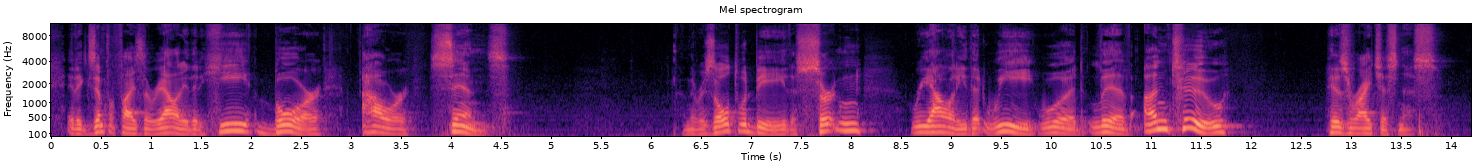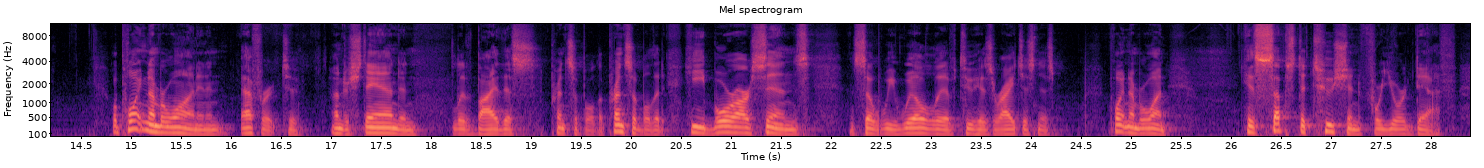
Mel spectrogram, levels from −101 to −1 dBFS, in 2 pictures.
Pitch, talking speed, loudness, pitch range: 100 Hz, 130 wpm, -31 LUFS, 90-120 Hz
